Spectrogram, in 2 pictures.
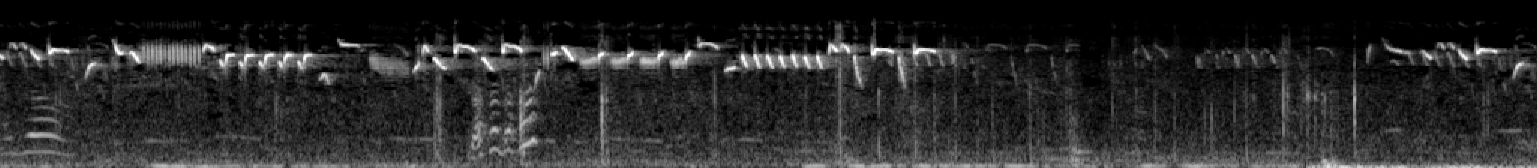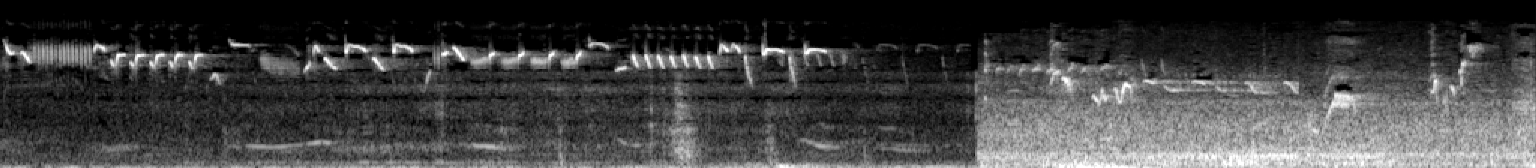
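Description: Small birds singing: high chirps and quick trills in phrases, in two bursts with a short lull between. Near the end a steady rushing noise comes in underneath.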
